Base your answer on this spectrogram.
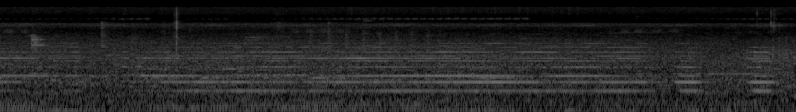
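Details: Steady low rumble of a train or other vehicle with droning engine tones, and no animal voice heard.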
